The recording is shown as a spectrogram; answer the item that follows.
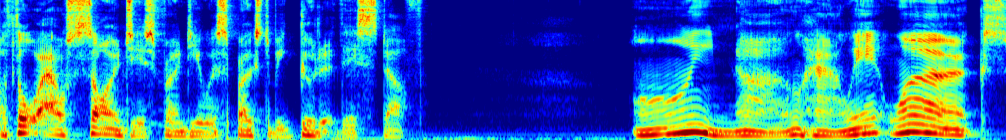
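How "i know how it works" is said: very slow, utterly gloomy, morbid delivery. Sneer answers doubts about the scientist's skill: muttered in morbid tones. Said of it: "muttered Sneer once again in his utterly morbid tones".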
